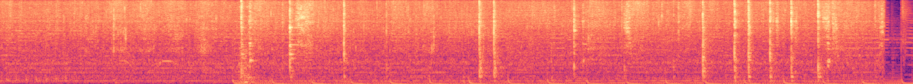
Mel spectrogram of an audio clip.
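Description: Tomato sauce sizzling in a frying pan while a metal spoon stirs it, with sharp clicks of the spoon knocking and scraping against the pan, more frequent from about three seconds in.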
